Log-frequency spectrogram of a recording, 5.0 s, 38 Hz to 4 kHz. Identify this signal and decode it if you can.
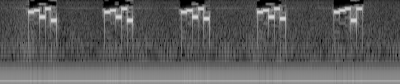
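Five-tone selective call (ZVEI), heard as quick runs of five tones, tones of about 80 ms. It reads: 89503 89503 89504 89504 89030
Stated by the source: ZVEI five-tone call received on SDR, from the Feuerwehr Orlamünde server.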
